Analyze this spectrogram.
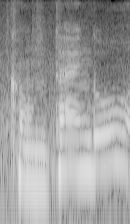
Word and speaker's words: contango: two this situation is known as contango i don't know where this word comes from but it nicely rhymes with tango and i use this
